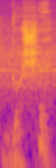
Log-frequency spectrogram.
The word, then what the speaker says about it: Gauthier: Now, this was written by Mary Gaucher, spelled Gauthier. So it looks like Gauthier, but it's actually French and it's pronounced Gaucher.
